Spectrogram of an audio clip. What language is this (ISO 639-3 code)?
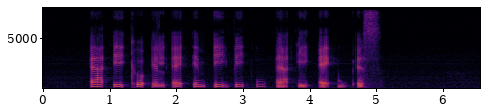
dan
